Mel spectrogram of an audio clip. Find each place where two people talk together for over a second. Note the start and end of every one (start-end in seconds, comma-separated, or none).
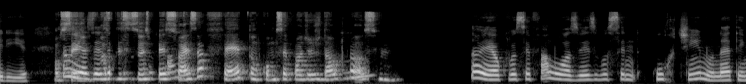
0.5-1.9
